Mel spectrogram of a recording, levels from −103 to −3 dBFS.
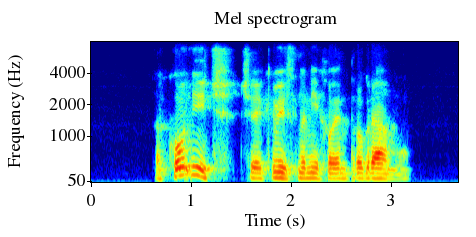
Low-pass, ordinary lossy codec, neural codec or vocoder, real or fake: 7.2 kHz; Opus, 24 kbps; codec, 24 kHz, 6 kbps, HILCodec; fake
